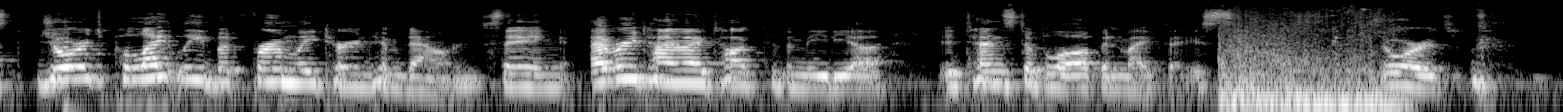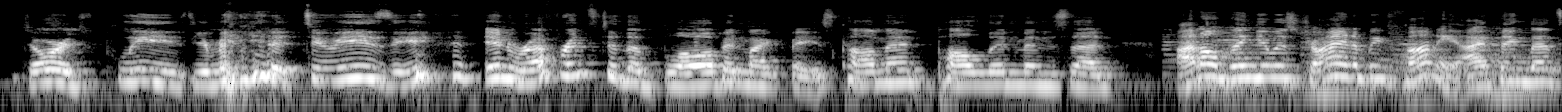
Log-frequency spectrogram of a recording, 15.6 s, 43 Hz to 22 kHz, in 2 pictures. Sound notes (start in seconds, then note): 6.1 explosion sound effect; 7.6 laughing; 13.6 vintage music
